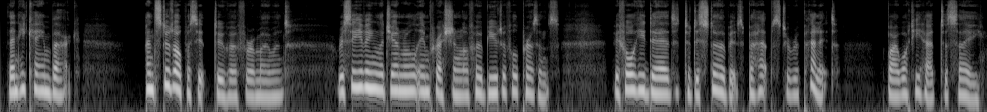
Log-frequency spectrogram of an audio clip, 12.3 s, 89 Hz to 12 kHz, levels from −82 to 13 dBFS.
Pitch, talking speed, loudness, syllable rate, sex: 205 Hz, 175 wpm, -18 LUFS, 5.9 syllables/s, female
